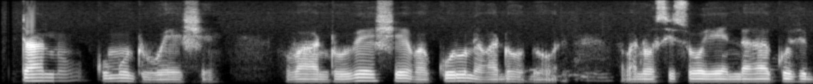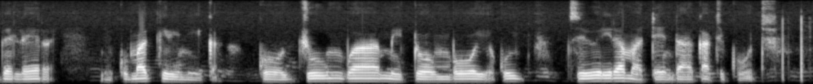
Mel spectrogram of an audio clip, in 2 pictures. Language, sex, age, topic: Ndau, male, 18-24, health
